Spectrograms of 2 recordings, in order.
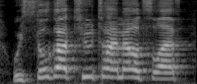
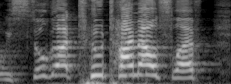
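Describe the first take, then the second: First: Said in the usual way. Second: Loud, higher shout of the play call; pumped-up shout to the huddle; sideline shout. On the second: Retold or imitated. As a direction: bark it like a coach on the sideline. Mock coach yelling on sideline.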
